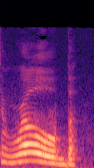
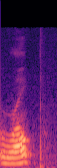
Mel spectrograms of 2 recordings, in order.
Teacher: It's not rope with an unvoiced P. It's robe. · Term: voiced B ending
